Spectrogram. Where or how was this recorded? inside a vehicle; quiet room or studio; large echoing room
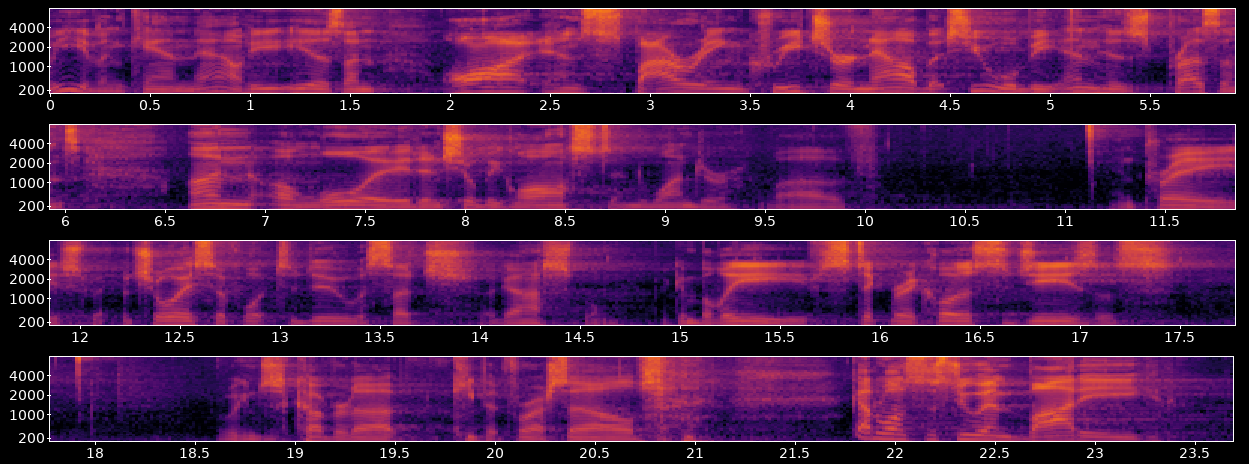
large echoing room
